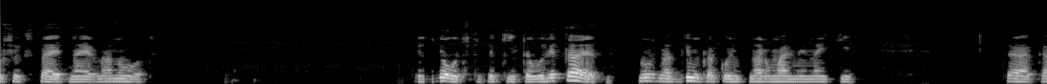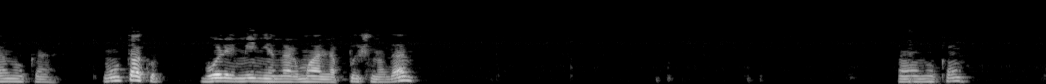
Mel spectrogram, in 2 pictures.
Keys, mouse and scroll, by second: 2.5 space, 4.1 space, 10.4-11.5 drag, 17.3-18.3 drag, 19.6 space.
